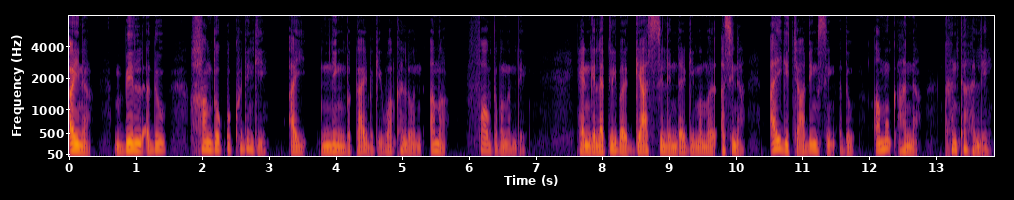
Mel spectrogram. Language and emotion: Manipuri, sad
